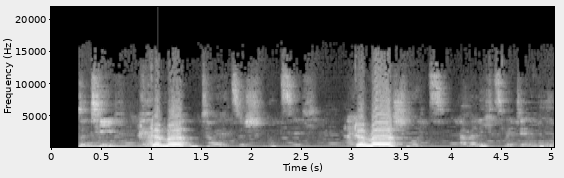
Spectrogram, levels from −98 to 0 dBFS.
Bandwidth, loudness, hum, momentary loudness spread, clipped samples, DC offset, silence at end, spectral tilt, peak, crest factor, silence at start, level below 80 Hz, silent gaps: 16 kHz; -12 LUFS; none; 18 LU; under 0.1%; under 0.1%; 0 s; -4 dB/octave; 0 dBFS; 14 dB; 0.25 s; -48 dBFS; none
